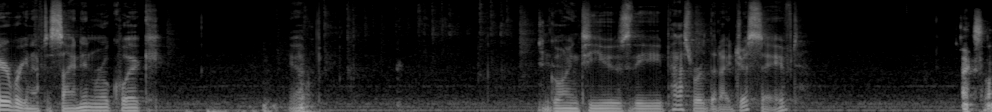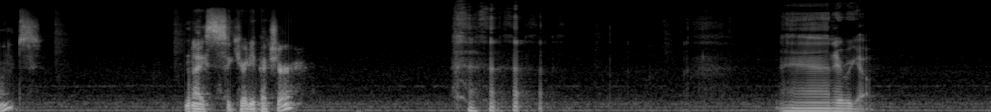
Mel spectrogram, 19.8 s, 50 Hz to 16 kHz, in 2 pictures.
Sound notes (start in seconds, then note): 14.4 laughing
